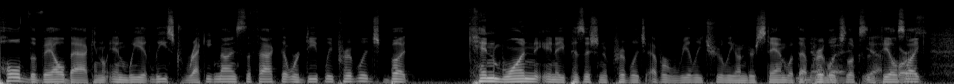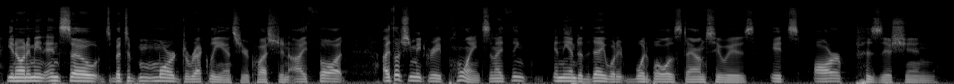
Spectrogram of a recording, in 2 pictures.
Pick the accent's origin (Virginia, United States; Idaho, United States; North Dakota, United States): Virginia, United States; Richmond; And I'm from Richmond, Virginia, so I'm only a couple hours south of where they used to live.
